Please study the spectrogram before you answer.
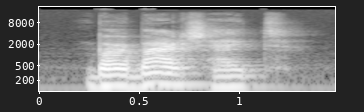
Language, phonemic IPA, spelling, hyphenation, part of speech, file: Dutch, /ˌbɑrˈbaːrs.ɦɛi̯t/, barbaarsheid, bar‧baars‧heid, noun, Nl-barbaarsheid.ogg
- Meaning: barbarity, barbarousness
